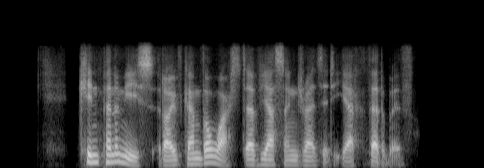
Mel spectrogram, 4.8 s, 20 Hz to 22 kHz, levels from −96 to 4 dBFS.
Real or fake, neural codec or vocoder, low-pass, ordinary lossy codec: fake; codec, 16 kHz, 0.3 kbps, FocalCodec; 7.2 kHz; Opus, 32 kbps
